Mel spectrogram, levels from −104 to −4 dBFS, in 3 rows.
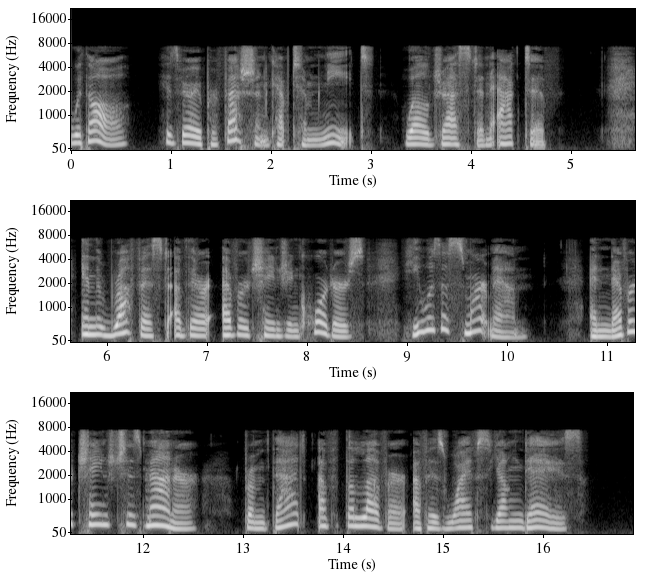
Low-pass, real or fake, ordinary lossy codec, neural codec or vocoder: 7.2 kHz; real; AAC, 48 kbps; none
